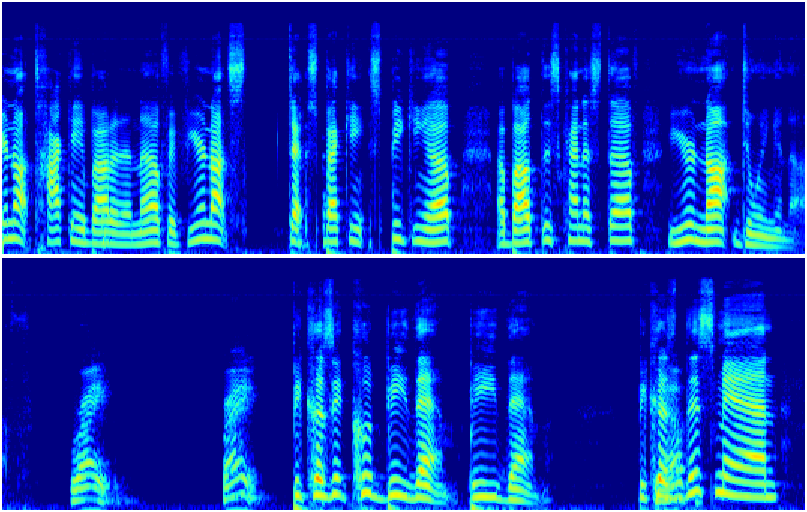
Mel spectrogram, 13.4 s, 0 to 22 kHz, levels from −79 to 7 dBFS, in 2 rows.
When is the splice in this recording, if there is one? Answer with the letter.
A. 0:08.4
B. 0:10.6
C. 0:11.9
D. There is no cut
B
